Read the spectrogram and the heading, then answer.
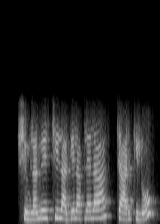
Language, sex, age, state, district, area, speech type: Marathi, female, 45-60, Maharashtra, Yavatmal, urban, conversation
